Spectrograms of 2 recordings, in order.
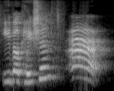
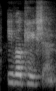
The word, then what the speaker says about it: evocation: with like such confidence EV evocation emphasis is on the K oh I've been really pronouncing that incorrectly evocation whenever I remember that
